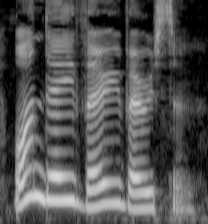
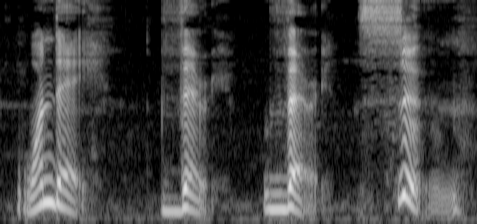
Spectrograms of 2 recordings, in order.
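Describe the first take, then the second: First: Said in the usual way. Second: Menacing vow. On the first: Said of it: "Chapter five". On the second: Acted. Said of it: "Mister Croop vowed".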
